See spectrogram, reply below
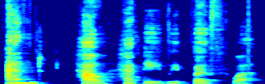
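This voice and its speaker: A man voicing an eager, courteous gentleman host in an audiobook, speaking earnestly and effusively. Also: mid-range voice, wildly swooping pitch, slow, lo-fi sound, pitched above the performer's own voice, full character voice. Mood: tender. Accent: British. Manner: earnest, ardent, emphatic. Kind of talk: audiobook character voice.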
